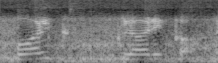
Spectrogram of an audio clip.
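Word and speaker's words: folklórico: It's folklorico, like folklore. So the L is before and after the K.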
